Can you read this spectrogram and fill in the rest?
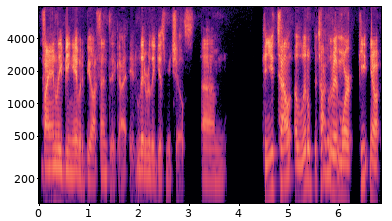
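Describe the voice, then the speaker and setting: A man hosting a podcast and interviewing his guest, effusive and affirming, with quick restarts. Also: medium pitch, creaky, a bit bright, no echo. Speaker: podcast host and speech therapist. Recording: dull, dry lo-fi audio.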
